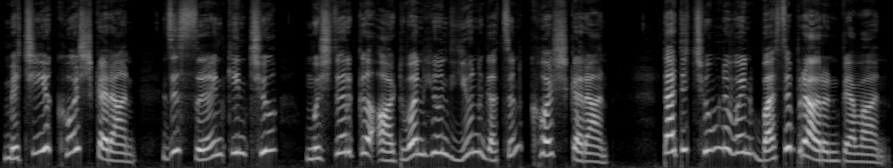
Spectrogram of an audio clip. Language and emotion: Kashmiri, happy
